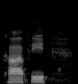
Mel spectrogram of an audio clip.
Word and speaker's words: Ko-fi: It's spelled Ko-Fi, but they pronounce it coffee.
